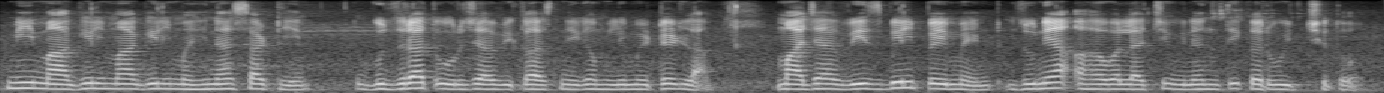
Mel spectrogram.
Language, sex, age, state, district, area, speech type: Marathi, female, 30-45, Maharashtra, Nanded, urban, read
